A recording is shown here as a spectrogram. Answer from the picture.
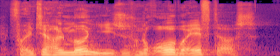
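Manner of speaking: loud, exasperated plea to shut her up; annoyed complaint. Acted. Disciples begging Jesus to silence the woman, annoyed. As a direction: complain loudly, fed up with the noise.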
